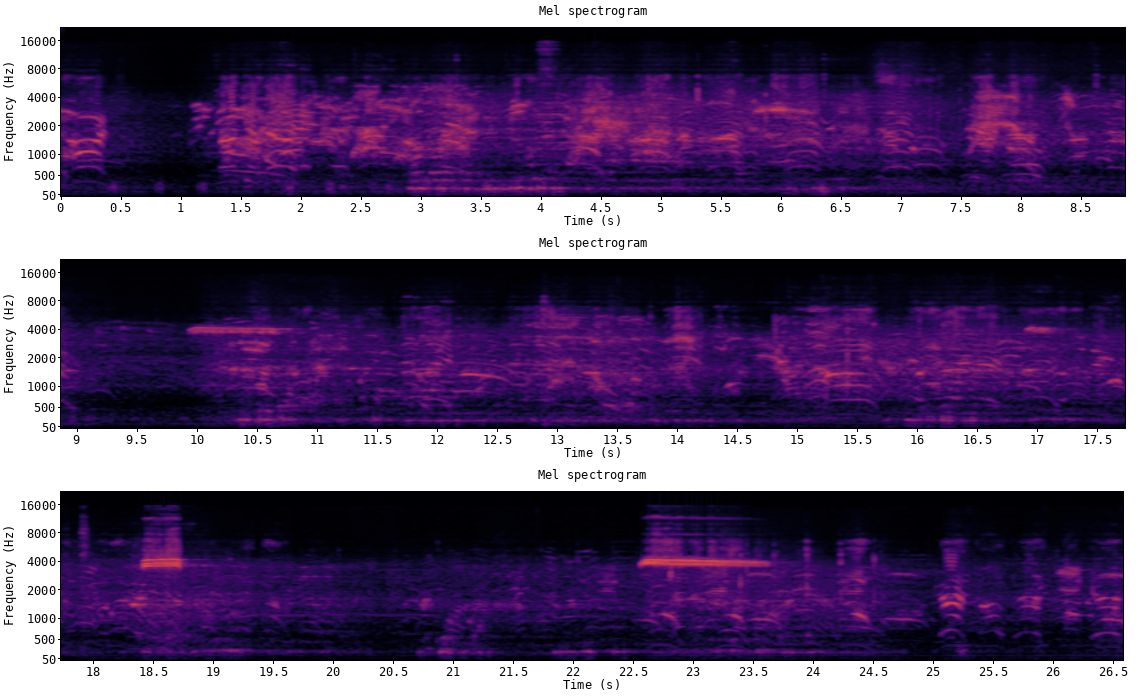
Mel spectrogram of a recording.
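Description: A crowd shouts and cheers in a large echoing arena.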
